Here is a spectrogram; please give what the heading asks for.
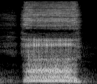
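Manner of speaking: gritty loud huff; Batman-style grunt. Shown as a demonstration. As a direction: growl out a gravel grunt. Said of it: "your Batman thing".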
